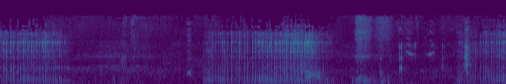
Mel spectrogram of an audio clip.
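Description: A person snores loudly and close by, with two long rasping inhalations separated by a brief pause, followed by a few snorting, sputtering breaths.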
